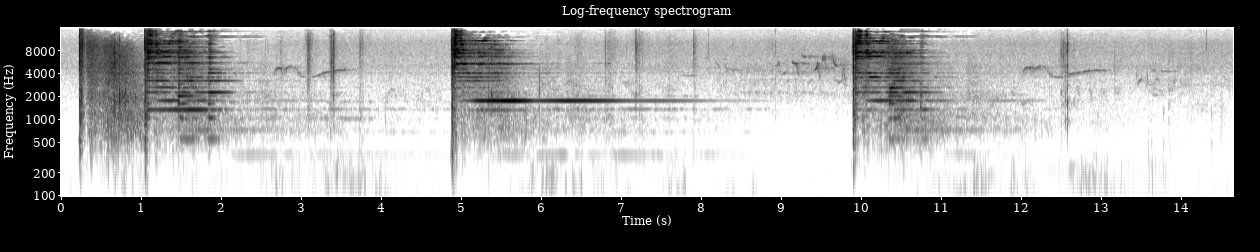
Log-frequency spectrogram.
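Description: Shots from a Glock 48 9mm pistol, each followed by a steel target ringing after the hit: two shots about a second apart at the start, then single shots about five and ten seconds in. The plate struck at the five-second shot rings with a clear high tone for about three seconds.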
